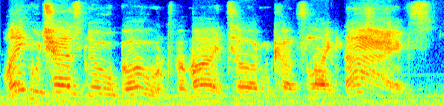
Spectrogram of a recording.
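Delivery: very slow, deliberate taunt; slow dramatic delivery. Acted. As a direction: draw out each word like a spell. Bard casting vicious mockery.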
